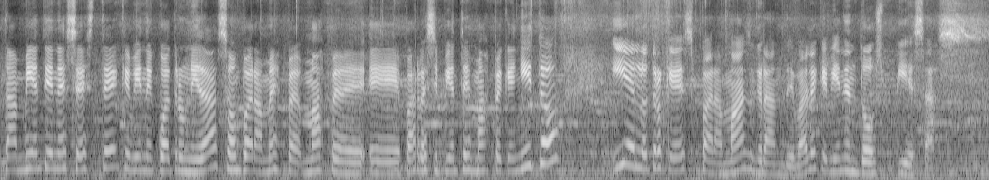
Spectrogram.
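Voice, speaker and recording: Speaking at a normal speed in a fairly high voice, a shopping vlogger records herself on her phone in a big discount supermarket. She chats informally about prices and sizes, correcting herself now and then, and background music runs under her narration.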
